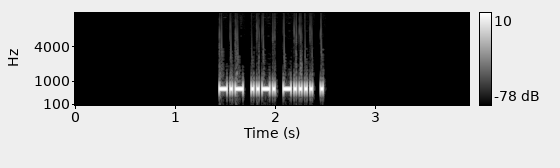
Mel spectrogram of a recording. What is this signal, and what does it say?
Morse code, heard as a keyed tone, about 42 wpm, 700 Hz. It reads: KF6E
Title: USA Call Signs - 4 Characters - Repeated 2x - 45wpm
